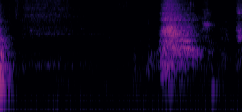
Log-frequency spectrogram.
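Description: A man's short sigh, one breathy exhale of about half a second near the end, after a near-quiet stretch.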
